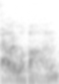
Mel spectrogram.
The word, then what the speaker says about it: Allard Laban: It's pronounced Allard Laban, yeah. But up until 2000, it was Allard Laban. Because my dad, at a certain point, was like, why are we pronouncing our name wrong? Because he had converted it to, sort of anglicized it when we moved from Holland in 1965.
